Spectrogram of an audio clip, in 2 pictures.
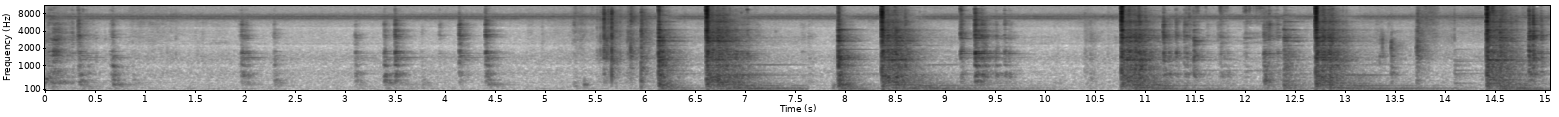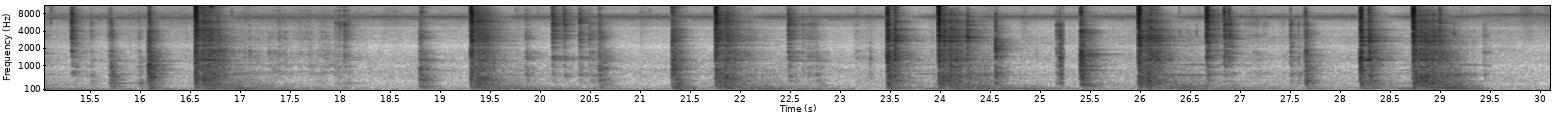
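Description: A heavy hammer of about three pounds striking the end of a long flathead screwdriver wedged against a seized brake caliper guide pin, metal on metal: a few light taps at first, then hard blows, often in pairs, from about six seconds in, each with a short ring. The pin is seized solid and does not move under the blows.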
